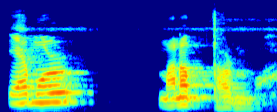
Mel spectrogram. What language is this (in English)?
Assamese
